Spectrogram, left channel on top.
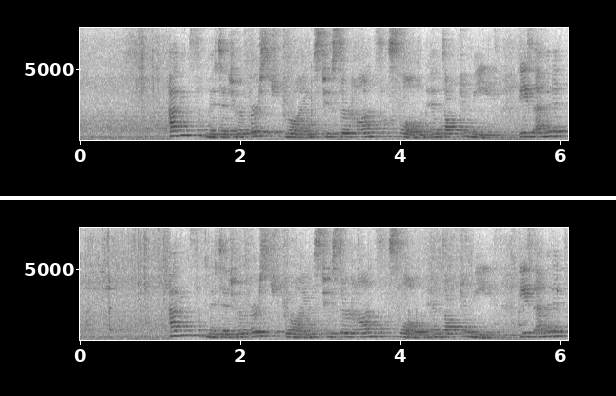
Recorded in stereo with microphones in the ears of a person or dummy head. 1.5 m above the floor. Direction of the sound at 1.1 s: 30° left (ahead or behind).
